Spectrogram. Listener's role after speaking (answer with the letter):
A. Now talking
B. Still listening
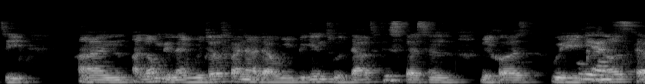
B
